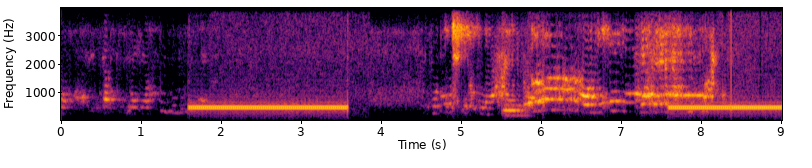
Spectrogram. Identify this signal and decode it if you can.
Ringback tone (North America), 440 + 480 Hz, with speech.
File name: out- - - - - .35163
